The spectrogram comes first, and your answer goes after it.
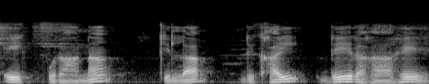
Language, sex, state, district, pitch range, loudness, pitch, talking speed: Hindi, male, Madhya Pradesh, Dhar, 95-115 Hz, -19 LUFS, 105 Hz, 95 wpm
